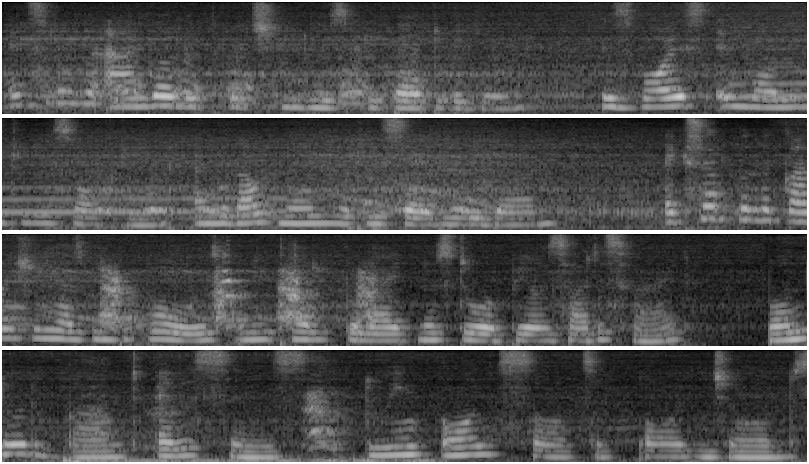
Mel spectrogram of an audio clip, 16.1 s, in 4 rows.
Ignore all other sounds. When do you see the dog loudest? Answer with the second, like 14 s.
9 s.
